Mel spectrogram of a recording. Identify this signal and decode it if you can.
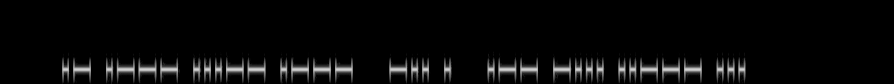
Morse code, heard as a keyed tone, about 22 wpm, 700 Hz. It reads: AJ3J DE WB2S
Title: USA Callsign DE Callsign - 4 Characters - 22wpm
